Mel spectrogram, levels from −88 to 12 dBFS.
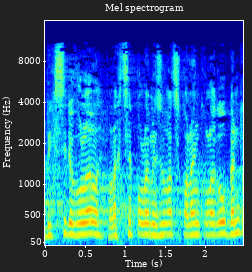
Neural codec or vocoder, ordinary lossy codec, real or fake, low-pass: vocoder, 48 kHz, 128 mel bands, Vocos; MP3, 48 kbps; fake; 14.4 kHz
